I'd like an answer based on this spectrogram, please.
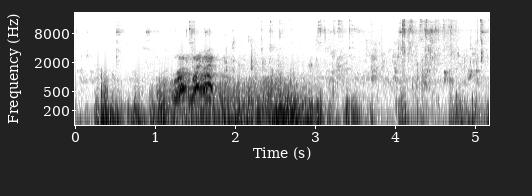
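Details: Dogs, a German Shorthaired Pointer, huskies and a wolf dog, racing and wrestling in a dog park; a short rough growling burst rises over constant low thumping of paws and rumble, with faint voices behind.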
